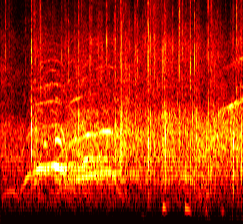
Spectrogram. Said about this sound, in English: Maybe you can clap if you want. I don't know.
